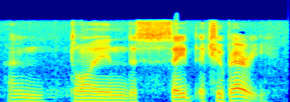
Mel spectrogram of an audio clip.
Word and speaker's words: Antoine de Saint-Exupéry: And after a while, I purchased a book I've always wanted to buy a while ago, titled The Little Prince by Antonio, or how do you pronounce it? Antoine de Saint-Exupéry, French.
